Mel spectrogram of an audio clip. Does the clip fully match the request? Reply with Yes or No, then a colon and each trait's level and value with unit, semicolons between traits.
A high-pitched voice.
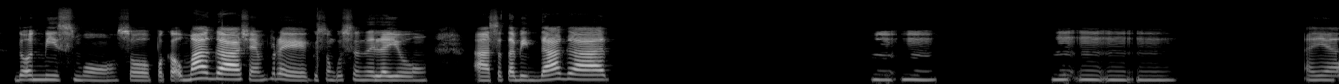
Yes: high, 205 Hz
